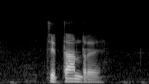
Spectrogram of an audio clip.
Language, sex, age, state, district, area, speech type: Santali, male, 30-45, Jharkhand, East Singhbhum, rural, read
